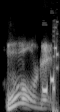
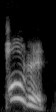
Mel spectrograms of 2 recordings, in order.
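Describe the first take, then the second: First: It is said with less enthusiasm. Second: It is said with great enthusiasm.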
